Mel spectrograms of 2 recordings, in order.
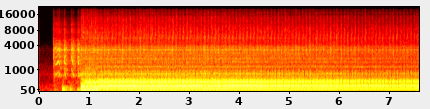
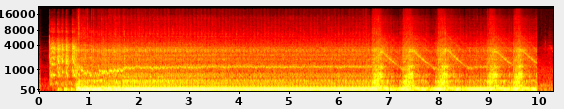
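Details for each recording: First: Yamaha R1 (Big Bang) with stock exhausts' silencers removed, cat still in the Y-pipe, cold start: brief stumble then very loud, raw rapid pulsing idle; loud exhaust with silencers removed. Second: Yamaha R1 fitted with borrowed stock Big Bang R1 exhausts in place of Two Brothers pipes: quick start, then an even, muted idle with a few clean blips. Healthy running, very quiet through the stock exhaust.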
